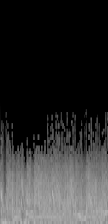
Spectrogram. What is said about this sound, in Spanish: De lo alto de una cabaña sale Highway y empieza a disparar al batallón.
